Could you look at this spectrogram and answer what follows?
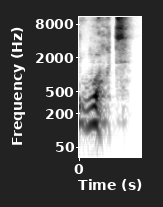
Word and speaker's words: Worth: Donc en français on dit Wart au 19e siècle. On ne va pas prononcer les noms anglais à l'anglaise.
